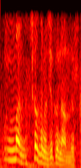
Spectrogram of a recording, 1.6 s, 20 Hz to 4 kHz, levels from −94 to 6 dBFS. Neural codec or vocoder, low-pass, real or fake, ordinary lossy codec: codec, 16 kHz, 2 kbps, X-Codec, WavLM features, trained on Multilingual LibriSpeech; 3.6 kHz; fake; none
